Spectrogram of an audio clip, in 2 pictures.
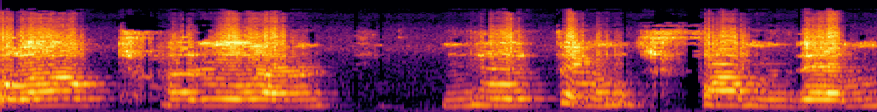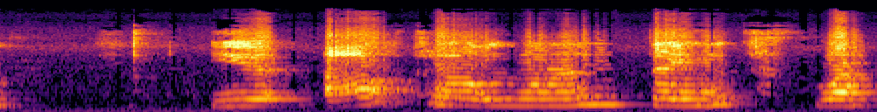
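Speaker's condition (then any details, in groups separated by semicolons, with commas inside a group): Acquired brain injury; cannot talk as before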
